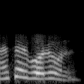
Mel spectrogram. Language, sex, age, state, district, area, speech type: Bengali, female, 30-45, West Bengal, Bankura, urban, conversation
